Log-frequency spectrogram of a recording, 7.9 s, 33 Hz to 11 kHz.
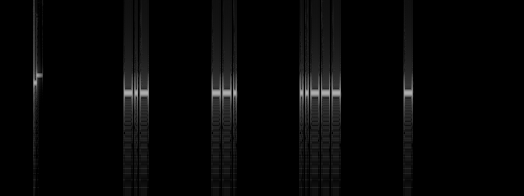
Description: Morse code, heard as a keyed tone, about 31 wpm, spaced as for 8 wpm, 700 Hz. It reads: KG2T
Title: USA Call Signs - 4 Characters - 8x Character Spacing - 30wpm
